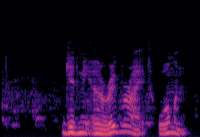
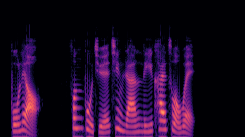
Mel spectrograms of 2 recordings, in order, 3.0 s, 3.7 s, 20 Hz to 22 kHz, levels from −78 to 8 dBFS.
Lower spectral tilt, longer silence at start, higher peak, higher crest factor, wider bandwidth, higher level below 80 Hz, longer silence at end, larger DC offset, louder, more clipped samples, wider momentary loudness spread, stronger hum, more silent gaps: first, -9 dB/octave vs -4.5 dB/octave; about the same, 0.05 s vs 0.05 s; second, -14 dBFS vs -4 dBFS; about the same, 16 dB vs 20 dB; second, 6.4 kHz vs 11 kHz; about the same, -64 dBFS vs -62 dBFS; second, 0.2 s vs 0.65 s; second, under 0.1% vs 0.5%; second, -29 LUFS vs -24 LUFS; neither; about the same, 9 LU vs 10 LU; neither; second, none vs 0.65-0.91 s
